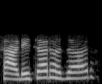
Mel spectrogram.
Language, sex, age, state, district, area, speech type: Goan Konkani, female, 18-30, Goa, Bardez, urban, conversation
